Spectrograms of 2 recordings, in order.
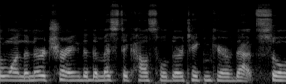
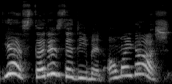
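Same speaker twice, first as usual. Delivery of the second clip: mock excited mom; 10 semitones higher, 4 dB louder than usual. Mom voiced in retold story.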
